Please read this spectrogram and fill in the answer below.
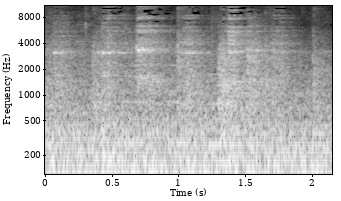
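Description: A quick run of about four light metallic clinks, like dishes or serving utensils, over a steady background din of a busy dining room.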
